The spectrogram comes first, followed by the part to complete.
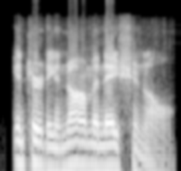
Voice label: "interdenominational", American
